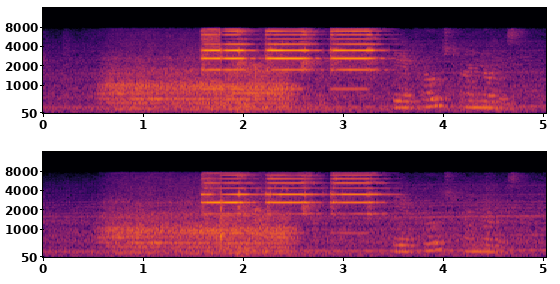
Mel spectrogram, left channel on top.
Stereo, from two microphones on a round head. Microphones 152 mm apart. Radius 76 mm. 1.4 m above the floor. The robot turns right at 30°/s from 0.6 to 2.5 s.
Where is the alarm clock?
25° left (ahead or behind), 1.6 m; by 3.3 s 45° left (ahead or behind), 1.6 m.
